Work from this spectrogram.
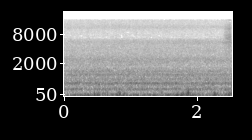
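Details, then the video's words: Massive bee swarm that suddenly settled in a backyard garden, later collected by a local beekeeper; a steady, low droning hum with a faint overtone band, over rumbling background noise. "Massive BEE swarm in Garden"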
